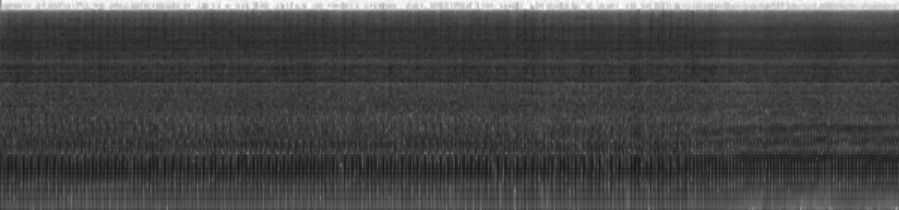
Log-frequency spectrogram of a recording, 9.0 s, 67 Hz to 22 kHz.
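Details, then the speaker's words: 4HP horizontal Briggs single-cylinder, first start: racing with uneven fast beat and no speed control, then note shifts; overspeed because governor not hooked to throttle arm. "okay for a first fire up i say that was memorable uh i forgot to connect the governor to the throttle arm so that got a little exciting"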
